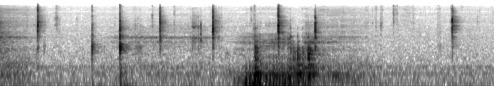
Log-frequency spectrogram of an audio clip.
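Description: Scattered small clicks and taps as a folding knife's handle and lock parts are handled and worked apart. A duller, longer handling sound comes about two and a half seconds in.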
